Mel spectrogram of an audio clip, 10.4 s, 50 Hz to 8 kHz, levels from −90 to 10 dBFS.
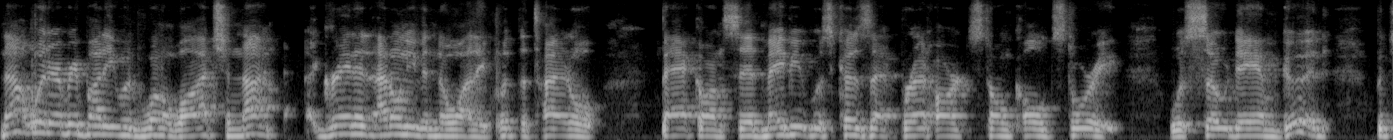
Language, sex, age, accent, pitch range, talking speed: English, male, 40-59, American, 145-175 Hz, 210 wpm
